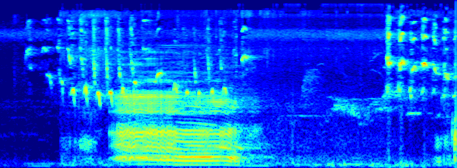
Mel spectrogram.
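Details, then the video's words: One sustained, steady moo lasting over a second from a cow looking for food in the forest while being driven to the livestock pen. Scattered bird chirps come before and after it. "the sound of cows looking for food in the forest"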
